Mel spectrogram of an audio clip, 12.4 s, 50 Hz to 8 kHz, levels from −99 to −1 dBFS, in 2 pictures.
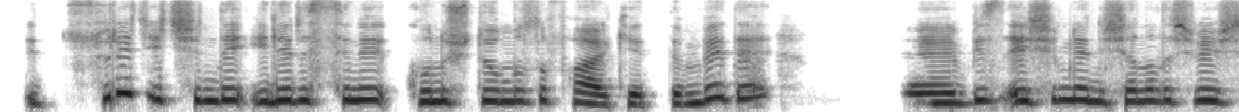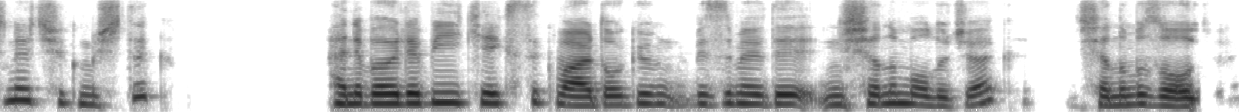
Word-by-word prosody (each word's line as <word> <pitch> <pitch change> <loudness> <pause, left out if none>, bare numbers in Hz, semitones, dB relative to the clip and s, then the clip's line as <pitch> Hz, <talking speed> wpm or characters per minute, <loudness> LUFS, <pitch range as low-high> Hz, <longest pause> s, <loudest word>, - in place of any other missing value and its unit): e, - - -3
süreç 415 - +1
içinde 290 -2 +1
ilerisini 280 +3 +2
konuştuğumuzu 255 +1 0
fark 210 -6 0
ettim 205 +2 0
ve 325 +2 +1
de, 320 +1 -2 0.7
eee, 225 0 +3
biz 280 +2 -2
eşimle 290 +3 +2
nişan 255 +1 -1
alışverişine 270 0 -1
çıkmıştık. 250 - -9 0.7
Hani, 210 -1 0
böyle, 210 +1 +5
bir 230 0 +3
iki 225 0 0
eksik 220 +1 -5
vardı. 180 -1 +3
O 185 - -1
gün 205 0 -5
bizim 210 +1 -4
evde 205 -1 +1
nişanım 205 +3 -1
olacak, 195 - -4 0.3
nişanımız 185 +3 -3
olacak. 165 -2 +2
225 Hz, 140 wpm, -24 LUFS, 205-275 Hz, 0.7 s, böyle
